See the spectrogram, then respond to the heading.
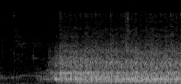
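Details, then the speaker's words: Sliding gate motor: a steady buzzing hum as it runs, then at a certain point it slips and the gate stops moving, caused by the pinion slipping on worn rack teeth. "quando você aciona ele certo momento ele começa a patinar fica apaixonado não sai do lugar aqui"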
